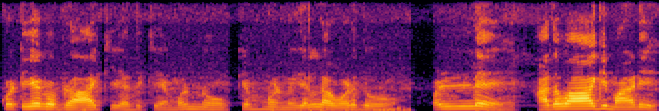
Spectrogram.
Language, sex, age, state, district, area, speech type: Kannada, male, 45-60, Karnataka, Bangalore Rural, rural, spontaneous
